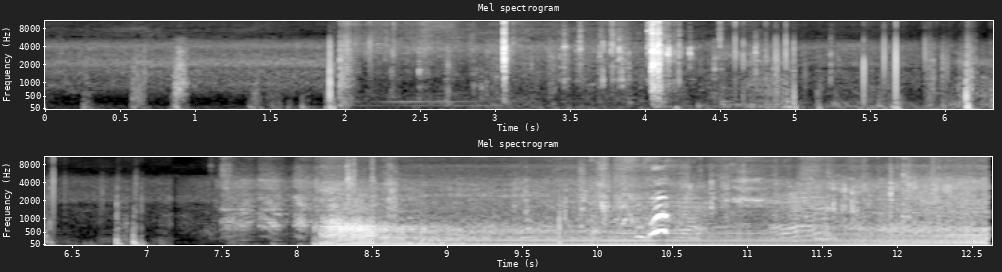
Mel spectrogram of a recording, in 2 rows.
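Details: Toyota Caldina ST215 3S-GTE with Link Storm ECU, not run for a couple of years, no-start traced to an earth fault: clicks and handling noise, then engine catches, revs briefly and settles steadily; normal start and rev after fix.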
